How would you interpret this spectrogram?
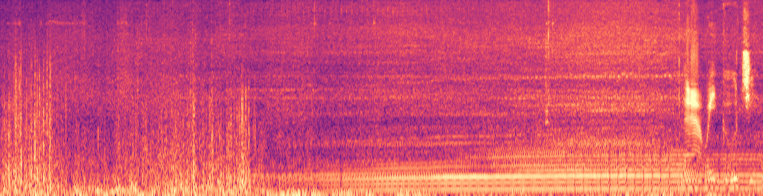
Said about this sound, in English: Wow, that wind is terrible.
